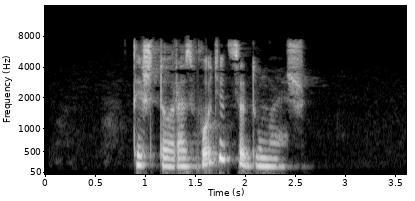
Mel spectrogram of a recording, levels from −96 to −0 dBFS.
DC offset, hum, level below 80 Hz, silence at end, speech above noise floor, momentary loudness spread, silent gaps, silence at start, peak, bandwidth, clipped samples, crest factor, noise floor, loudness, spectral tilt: under 0.1%; none; -58 dBFS; 1.05 s; 59 dB; 11 LU; none; 0.9 s; 0 dBFS; 7.8 kHz; under 0.1%; 22 dB; -77 dBFS; -18 LUFS; -3.5 dB/octave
